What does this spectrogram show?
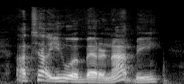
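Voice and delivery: ordinary delivery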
